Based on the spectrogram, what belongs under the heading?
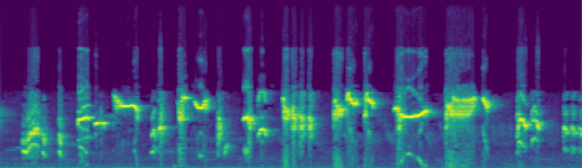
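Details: Contest-winning kacer singing loud, very high piercing whistles and buzzy trills, bursts of rapid notes separated by short gaps, including long drawn whistled tones, clear recording with slight low hum.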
